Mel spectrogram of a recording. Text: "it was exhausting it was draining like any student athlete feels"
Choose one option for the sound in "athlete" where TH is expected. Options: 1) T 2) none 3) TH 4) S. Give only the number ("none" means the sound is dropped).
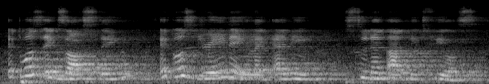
1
